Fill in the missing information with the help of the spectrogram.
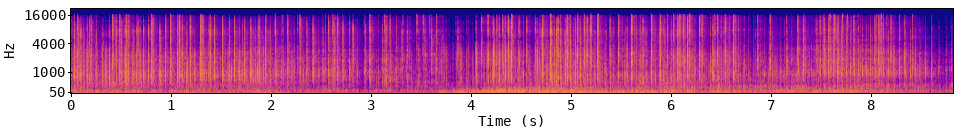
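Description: Long acrylic nails scratch and tap a thin, flexible yellow plastic cutting mat with a ribbed texture. The result is a dense, continuous crackly scratching with bright, high hiss, rapid tiny clicks and a faint low rumble underneath.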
